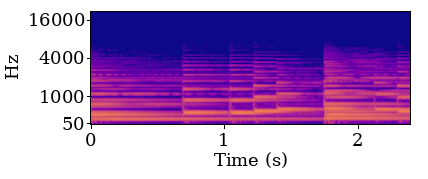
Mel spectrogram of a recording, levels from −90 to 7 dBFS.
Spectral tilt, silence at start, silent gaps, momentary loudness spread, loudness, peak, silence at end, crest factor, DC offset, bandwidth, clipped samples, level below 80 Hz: -7.5 dB/octave; 0 s; none; 4 LU; -29 LUFS; -14 dBFS; 0 s; 14 dB; under 0.1%; 6.4 kHz; under 0.1%; -72 dBFS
